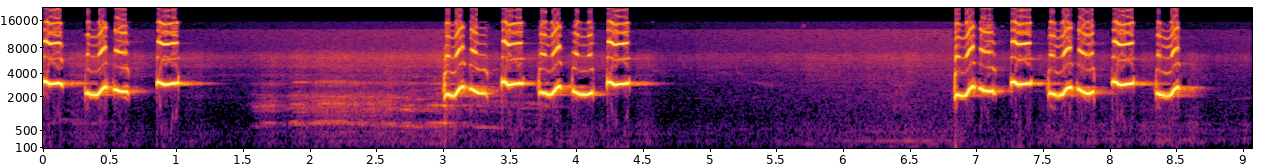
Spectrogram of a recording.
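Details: Orange-headed thrush lure song to make other thrushes sing: three bursts of loud, rapid whistled phrases, each made of warbling notes that dip and rise, separated by short pauses.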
